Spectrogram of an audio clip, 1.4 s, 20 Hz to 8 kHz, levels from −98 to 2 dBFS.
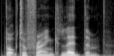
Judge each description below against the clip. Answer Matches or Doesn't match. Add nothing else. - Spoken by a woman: Doesn't match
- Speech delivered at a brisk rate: Doesn't match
